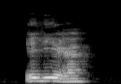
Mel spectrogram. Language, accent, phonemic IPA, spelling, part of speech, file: French, Canada, /e.li.ʁɛ/, élirais, verb, LL-Q150 (fra)-élirais.wav
- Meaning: first/second-person singular conditional of élire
